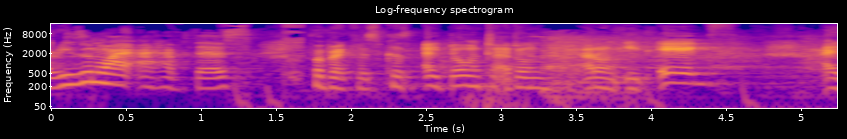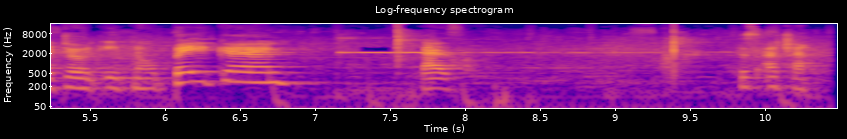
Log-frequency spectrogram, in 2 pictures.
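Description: A young woman chatting casually to a handheld camera for her vlog, animated and laughing between phrases. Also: mid-range voice, poor audio. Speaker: vlogger. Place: gym, kitchen and parked car. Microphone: handheld camera at arm's length. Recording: loud music playing behind her.

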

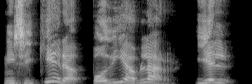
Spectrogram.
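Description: A woman's voice: a little high, lively intonation, unhurried. Spanish-speaking woman narrating video commentary. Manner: conversational, frequent checking "¿mm?". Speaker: commentary host. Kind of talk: reacting to and translating a video.

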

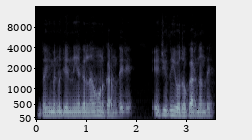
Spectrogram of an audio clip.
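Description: A man's voice: medium pitch, little pitch movement, fast talker, narrow, tinny audio. A man acting as a young father in a scripted family drama, defensive and hot-tempered, pleading with his aunt.

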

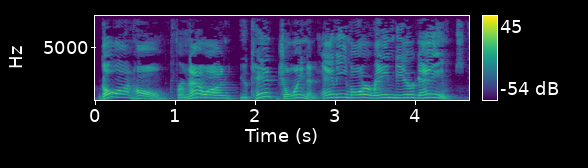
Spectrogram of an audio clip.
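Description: A woman's voice: high-pitched, sing-song, measured pace, pitched above the performer's own voice. A woman reading a storybook aloud and voicing a bossy male reindeer coach. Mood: harsh.

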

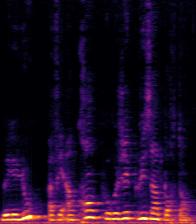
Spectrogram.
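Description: A woman's voice: high-pitched, normal speed, mellow, recorded from a distance. A woman reading a fairy tale aloud for a school puppet show, with a few restarts. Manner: storybook reading with occasional restarts and fillers. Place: school room. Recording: roomy, faint background ambience.

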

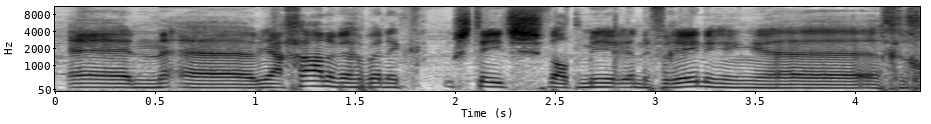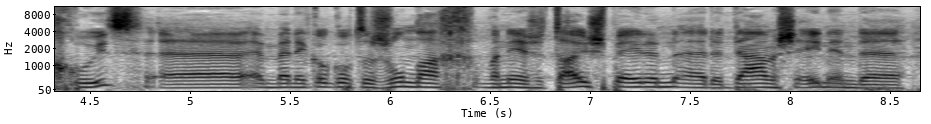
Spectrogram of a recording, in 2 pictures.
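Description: A man's voice: on the high side, steady tone, moderate pace, few pauses, a little hiss or hum. A young man in his twenties, a hockey trainer, talking hesitantly with many fillers in a casual promo interview. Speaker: hockey trainer and event organizer. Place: small indoor café. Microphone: handheld microphone.

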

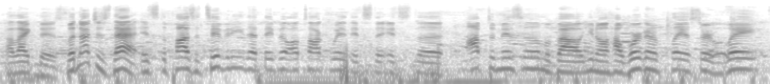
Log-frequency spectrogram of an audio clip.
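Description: A man's voice: high voice, brisk, hardly any pauses, music in the background. A man hosting a casual podcast outdoors at a block party, upbeat and joking. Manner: upbeat, joking, wrapping up the show. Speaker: podcast host.

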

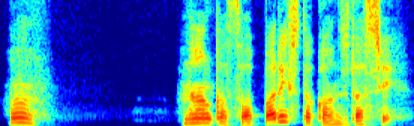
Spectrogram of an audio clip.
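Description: Woman acting mellow pillow-talk yandere girlfriend, close-up. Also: a little high, lively intonation, quick pace, dry recording, lightly acted. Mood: sweet, clingy. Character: clingy, possessive yandere girlfriend turned stalker. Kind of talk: intimate pillow-talk role-play for the listener.

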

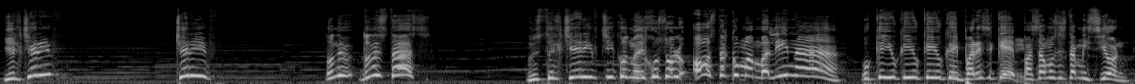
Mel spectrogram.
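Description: The voice is very high and gravelly, carried by a young man. He gives excitable let's play commentary and talks to his viewers the whole time. Soft music plays underneath. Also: a little fast, few pauses. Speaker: gaming channel host.

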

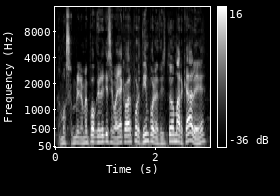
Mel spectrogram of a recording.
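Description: A young man from commentating his own gameplay, excitable, with sudden shouting bursts and repeated words. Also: a little high, racing, slight background noise. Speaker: gaming YouTuber.

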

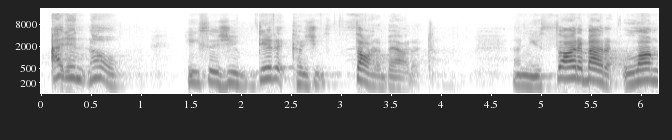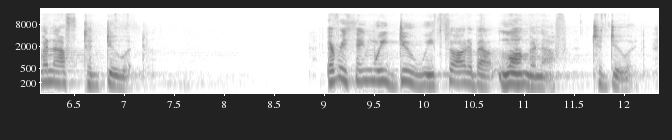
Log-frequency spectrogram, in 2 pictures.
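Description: A woman's voice: medium pitch, fairly bright tone. A woman pastor preaching a sermon, reading scripture aloud and repeating words for emphasis. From Canada. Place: church sanctuary. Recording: long reverb of a church hall.

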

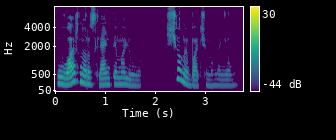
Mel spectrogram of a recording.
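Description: A woman teaching a young class, slow and patient, saying example words aloud with a rising question tone to stress syllables. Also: lowish voice, lively intonation, warm tone. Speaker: primary school teacher. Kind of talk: scripted lesson narration.

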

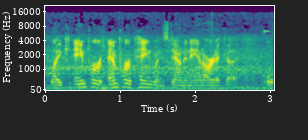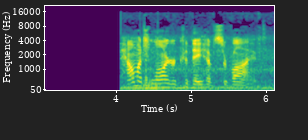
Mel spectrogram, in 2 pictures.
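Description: A young man talking casually into a handheld camera as he walks outdoors, musing aloud with frequent fillers. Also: medium pitch. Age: young adult. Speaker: vlogger. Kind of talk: casual walking vlog monologue. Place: outdoors on city streets and trails. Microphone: phone or camera held at arm's length. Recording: outdoor street noise behind. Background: traffic and outdoor ambience.

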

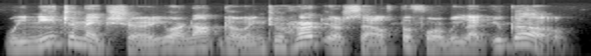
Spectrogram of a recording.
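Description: A woman voicing a curt male psychiatrist who speaks flatly, firmly and slowly. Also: low-pitched, pitched below the performer's own voice. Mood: clinical. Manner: flat, firm and slow.

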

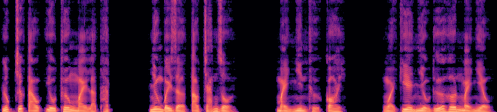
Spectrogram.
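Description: A man's voice: lowish voice, lively intonation, fairly quick, darkish tone, slightly rough, no room sound. A man reading the part of a cruel, contemptuous husband who sneers, insults and threatens in a storybook reading. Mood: sneering.

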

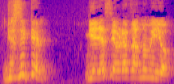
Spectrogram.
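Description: A woman's voice: high voice, a little fast, background noise. A young woman with a Mexican Spanish accent tells a story to her vlog camera, acting out each exchange in quoted voices. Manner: lively, acts out every exchange in quoted voices. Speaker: vlogger.

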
